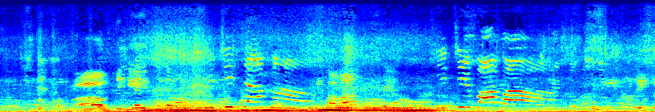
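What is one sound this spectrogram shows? A young girl chatters in a high voice close by.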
